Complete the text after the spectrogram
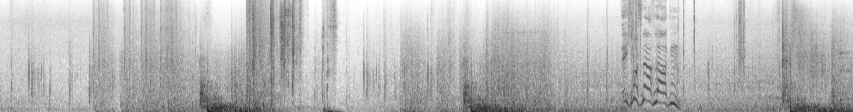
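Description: Footsteps tread steadily over dirt and grass.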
